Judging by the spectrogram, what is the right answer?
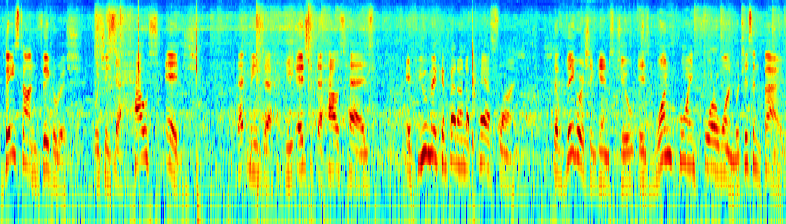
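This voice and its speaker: A man's voice: high voice, sing-song, moderate pace. A man teaching craps odds in an instructional video, patiently drilling the numbers and checking in with "okay?", heard from a worn VHS tape copy. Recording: music underneath, old tape copy.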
